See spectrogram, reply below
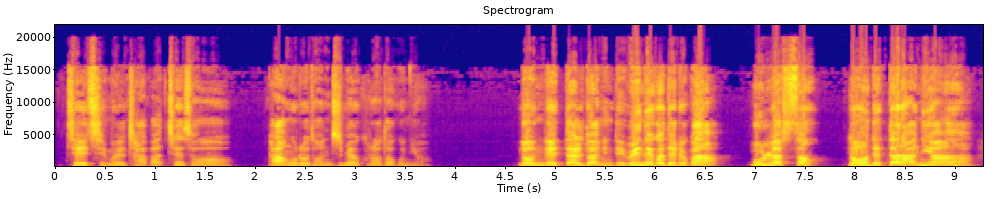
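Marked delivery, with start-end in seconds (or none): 4.6-9.2 much louder, higher cutting yell; cruel shouting. Acted. Mother disowns daughter, cruel loud shouting. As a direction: hurl it at her to wound.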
